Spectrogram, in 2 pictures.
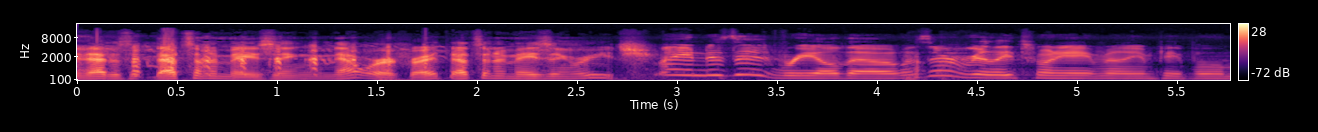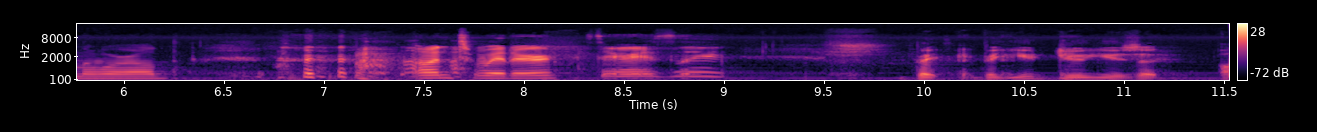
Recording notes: This special edition of Add Passion and Stir was taped at Chefs Cycle, a 300-mile fundraising bike ride in Santa Rosa, CA.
